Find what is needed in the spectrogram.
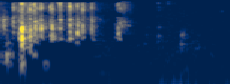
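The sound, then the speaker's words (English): Typing a name into a computer keyboard on a login page: a quick run of crisp key clicks for about a second, then a few scattered taps after a short pause. “Make sure you type your name exactly as it reads there and that you've clicked in the two little boxes.”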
